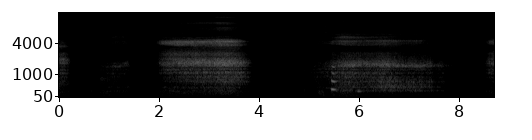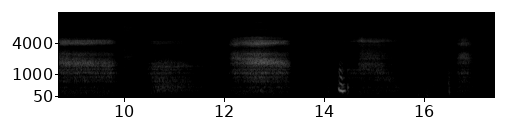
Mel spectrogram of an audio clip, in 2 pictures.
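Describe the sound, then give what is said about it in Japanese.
Deep breathing, many slow, heavy breaths in and out with short pauses between them, some with a snorting, airy edge. Quiet and alone, with no talking. “深呼吸。”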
